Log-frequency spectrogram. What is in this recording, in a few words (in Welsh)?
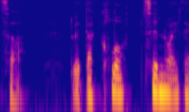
"clwt", Welsh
